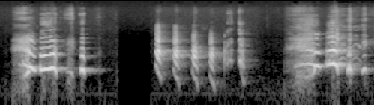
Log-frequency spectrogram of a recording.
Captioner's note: continues to laugh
